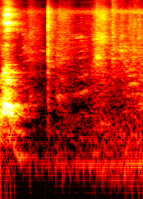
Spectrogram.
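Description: A one-month-old American Bully puppy gives a single short bark that fades within about half a second, followed by a sharp click.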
